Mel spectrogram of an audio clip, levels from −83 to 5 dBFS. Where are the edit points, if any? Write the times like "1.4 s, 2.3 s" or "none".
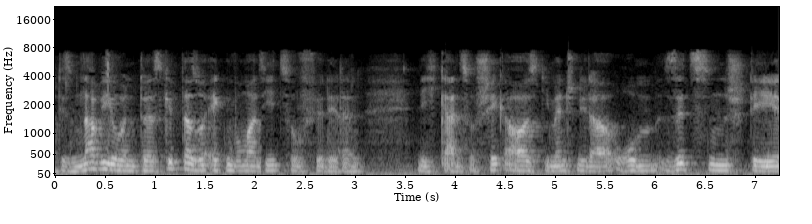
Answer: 2.1 s, 2.8 s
